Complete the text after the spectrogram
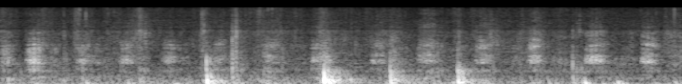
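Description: Footsteps thud softly on grass as a child runs.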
